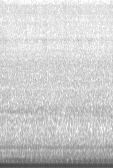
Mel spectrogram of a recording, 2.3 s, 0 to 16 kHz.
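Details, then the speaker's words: BMW E30 with MS3Pro ECU just after its first start, engine still relatively cold at about 95 degrees and running fairly rich: deep, smooth, steady idle rumble with no misses, knocks or ticks; normal cold idle. "Uh, the engine is still relatively cold here. It's, uh, 95 degrees. Cold start went well."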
